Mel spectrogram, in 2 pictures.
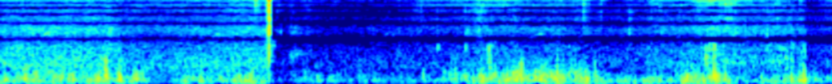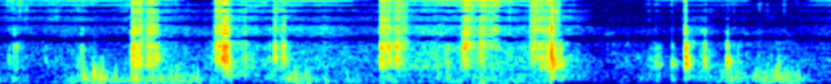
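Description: A long wooden pole knocking and clattering on asphalt: a quick string of sharp knocks in the second half, the loudest near the end. Wind rumbles on the microphone underneath.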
